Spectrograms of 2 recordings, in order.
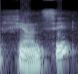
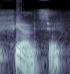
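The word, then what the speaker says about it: fiancée: ख़त्म होता है, और दोनों की प्रोनाउंसिएशन सेम है, फियांसे एंड फियांसे, because it's a foreign word.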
